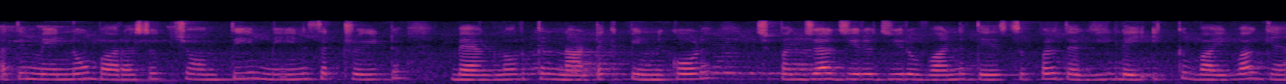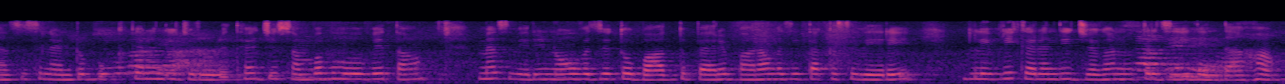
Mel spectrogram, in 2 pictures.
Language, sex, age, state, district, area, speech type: Punjabi, female, 30-45, Punjab, Barnala, rural, read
